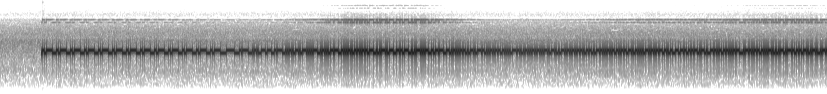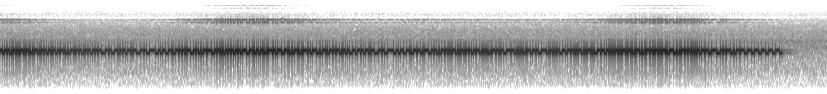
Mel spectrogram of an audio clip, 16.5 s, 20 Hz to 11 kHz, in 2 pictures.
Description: NAVTEX (SITOR-B), 100 baud, 170 Hz shift, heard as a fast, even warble, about 1700 Hz centre, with fading. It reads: VA REALITZAR DIVERSES GIRES CONCERTISTIQUES, COM A PIANISTA I COM A DIRECTOR DORQUESTRA.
